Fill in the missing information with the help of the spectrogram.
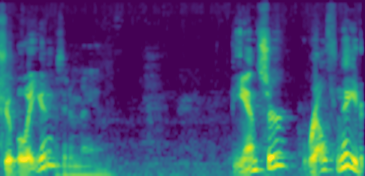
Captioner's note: whispering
